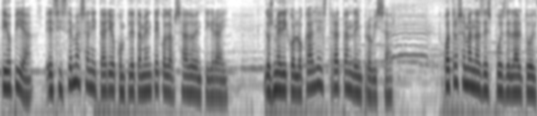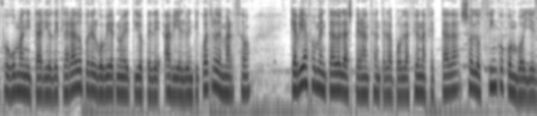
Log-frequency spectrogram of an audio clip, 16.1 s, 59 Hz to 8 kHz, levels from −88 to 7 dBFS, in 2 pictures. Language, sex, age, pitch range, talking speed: Spanish, female, 40-59, 155-185 Hz, 165 wpm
